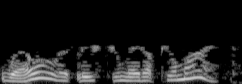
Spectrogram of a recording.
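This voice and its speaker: An actress playing a patient, earnest wife in a 1940s radio drama, speaking with gentle reproach. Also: female voice, on the low side, very animated, measured pace, husky, no room sound, exaggerated voice. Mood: calm, knowing. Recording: thin, muffled 1940s radio recording.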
